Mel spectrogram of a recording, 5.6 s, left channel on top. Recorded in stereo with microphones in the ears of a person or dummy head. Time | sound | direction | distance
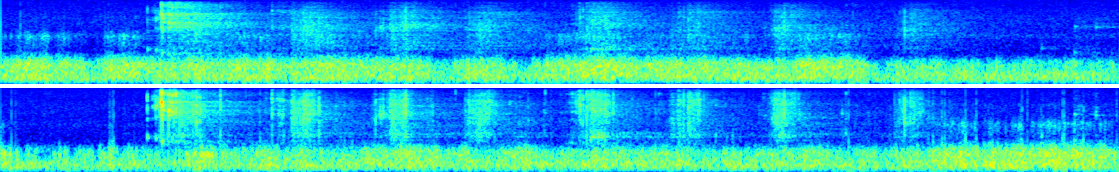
0.7 | chewing | 35° right (ahead or behind) | 0.6 m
